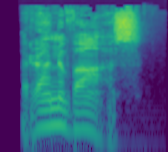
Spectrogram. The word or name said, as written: रनवास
